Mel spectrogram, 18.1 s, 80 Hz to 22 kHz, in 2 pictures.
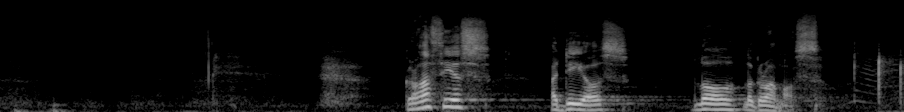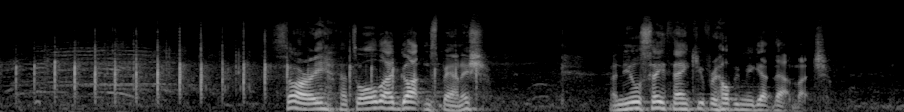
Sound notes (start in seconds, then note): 4.0 speaking in Spanish; 8.5 attendees cheering and clapping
